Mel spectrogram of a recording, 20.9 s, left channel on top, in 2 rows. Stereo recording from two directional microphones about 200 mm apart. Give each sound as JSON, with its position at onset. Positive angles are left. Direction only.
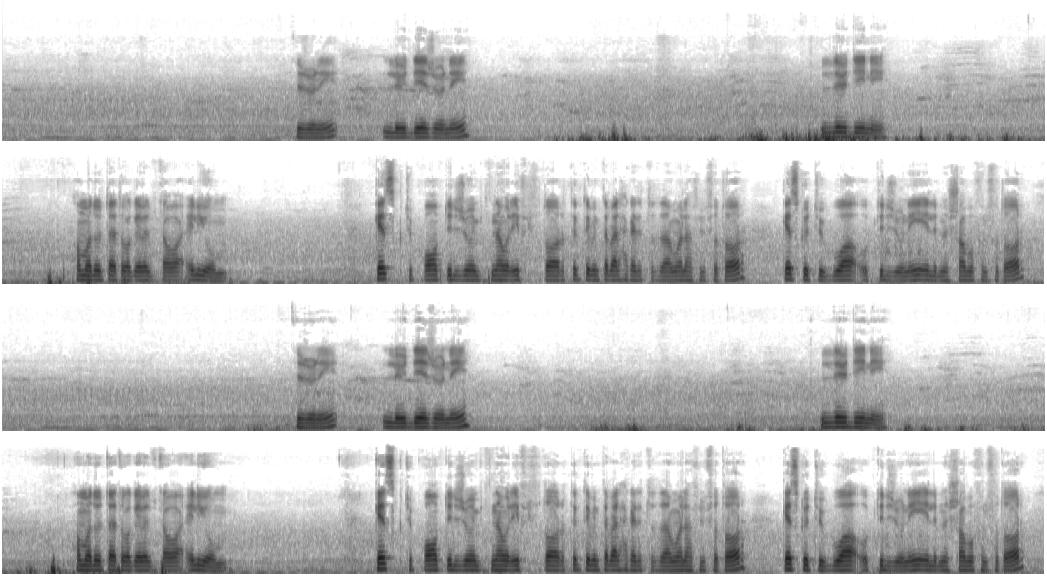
{"t": 2.9, "sound": "speech", "side_deg": -20}
{"t": 8.2, "sound": "speech", "side_deg": -15}
{"t": 11.1, "sound": "speech", "side_deg": -10}
{"t": 14.5, "sound": "speech", "side_deg": -15}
